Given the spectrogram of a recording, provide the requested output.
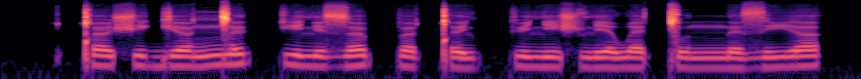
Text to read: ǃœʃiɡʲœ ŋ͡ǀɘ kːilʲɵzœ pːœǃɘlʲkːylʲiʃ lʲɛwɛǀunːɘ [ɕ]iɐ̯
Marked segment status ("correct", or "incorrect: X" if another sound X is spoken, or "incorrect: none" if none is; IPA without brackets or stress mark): incorrect: z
